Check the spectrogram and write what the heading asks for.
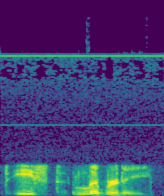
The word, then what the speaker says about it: East Liberty: are are inverted uh East Liberty is pronounced by those who don't know as if there were other Liberties there's no South Liberty it's just East Liberty with the accent on the East right yeah East but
